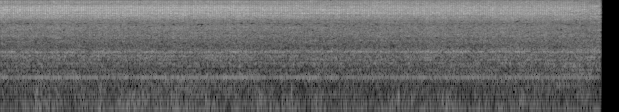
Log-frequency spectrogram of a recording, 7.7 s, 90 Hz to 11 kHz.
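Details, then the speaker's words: Pickup truck A/C compressor after WD-40 treatment: smooth idle with steady hum and faint constant tone, no squeal or chirp; normal compressor operation. "no se escucha nada nada el ruido"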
